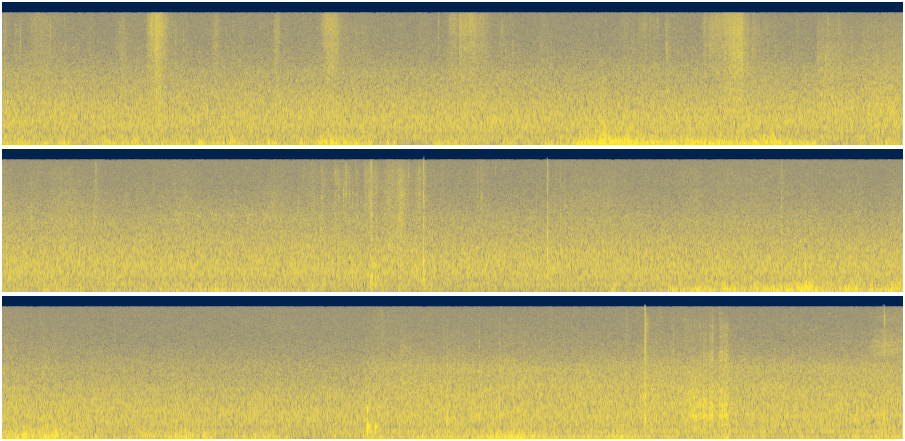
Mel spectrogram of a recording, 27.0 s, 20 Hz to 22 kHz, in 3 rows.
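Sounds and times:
wind in forest: 0.0s - 27.0s.

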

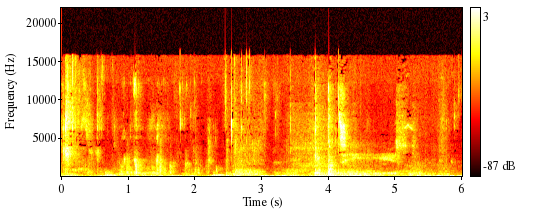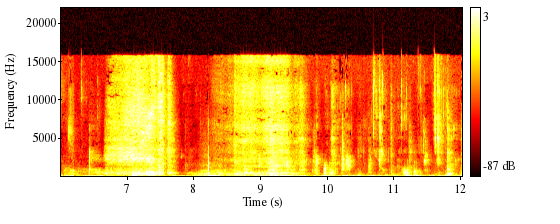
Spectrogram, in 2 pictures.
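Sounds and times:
close chewing with wet smacks: 0.0s - 3.3s, 9.5s - 12.0s.

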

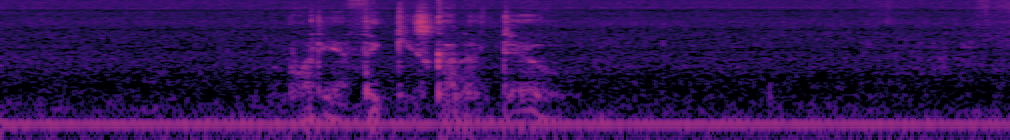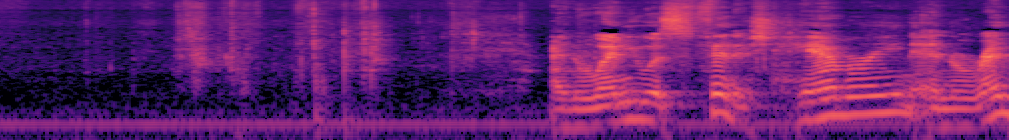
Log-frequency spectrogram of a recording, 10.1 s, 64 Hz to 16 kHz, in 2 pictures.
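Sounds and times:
low electrical hum: 0.0s - 10.0s
man whispering: 1.4s - 2.9s.

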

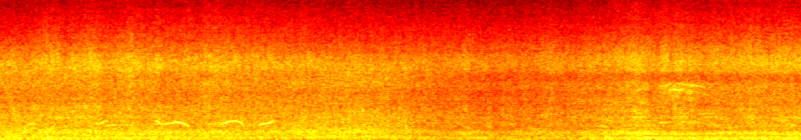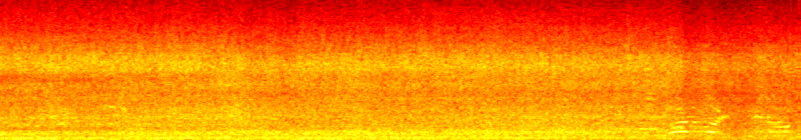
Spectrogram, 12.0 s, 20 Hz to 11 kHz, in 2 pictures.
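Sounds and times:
ocean surf breaking: 0.0s - 12.0s.

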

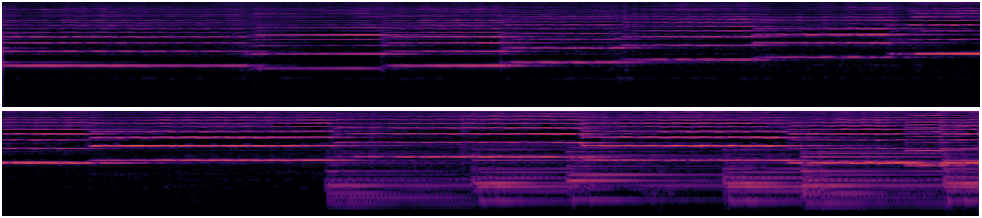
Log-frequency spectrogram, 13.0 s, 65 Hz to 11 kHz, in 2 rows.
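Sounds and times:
solo violin slow melody: 0.0s - 13.0s.

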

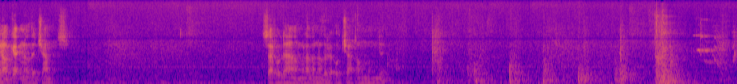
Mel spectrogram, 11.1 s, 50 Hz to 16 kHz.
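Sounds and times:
heavy door thud: 8.2s - 10.6s
high door squeak: 9.8s - 11.0s.

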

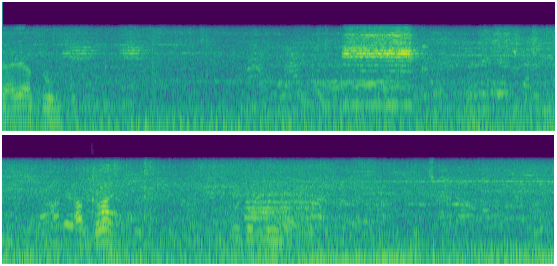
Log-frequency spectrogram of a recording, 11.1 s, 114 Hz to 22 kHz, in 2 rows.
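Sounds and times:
road traffic rumble: 0.0s - 11.0s
vehicle horn honk: 7.9s - 8.9s.

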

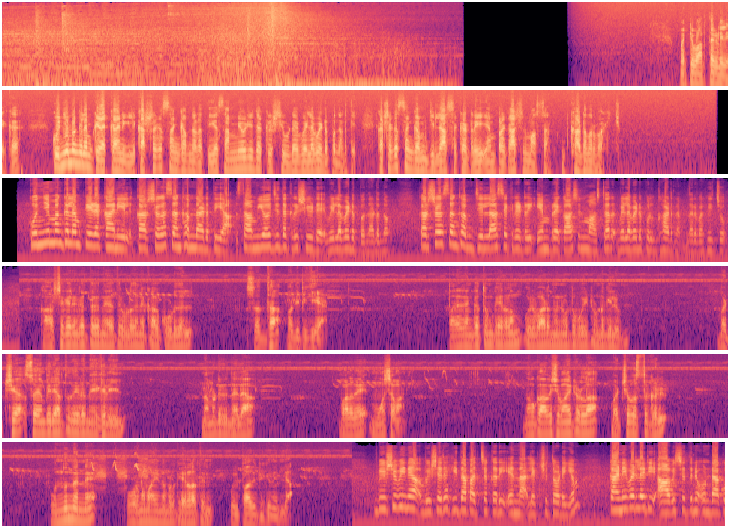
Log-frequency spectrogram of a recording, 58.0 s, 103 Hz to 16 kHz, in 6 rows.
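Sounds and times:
faint microphone hiss: 7.6s - 58.0s
faint chirps: 8.0s - 19.1s, 29.1s - 53.4s
man speaking: 8.8s - 18.0s, 29.6s - 31.6s, 32.3s - 33.4s, 35.0s - 37.4s, 38.6s - 40.4s, 41.4s - 42.1s, 43.2s - 44.1s, 45.7s - 47.6s, 49.0s - 52.3s.

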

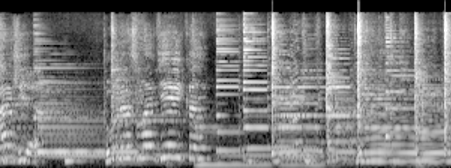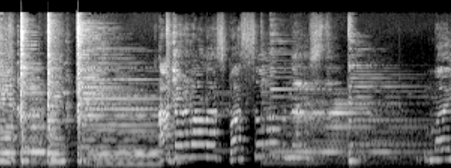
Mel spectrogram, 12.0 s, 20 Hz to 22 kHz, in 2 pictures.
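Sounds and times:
acoustic guitars strumming chords: 0.0s - 12.0s.

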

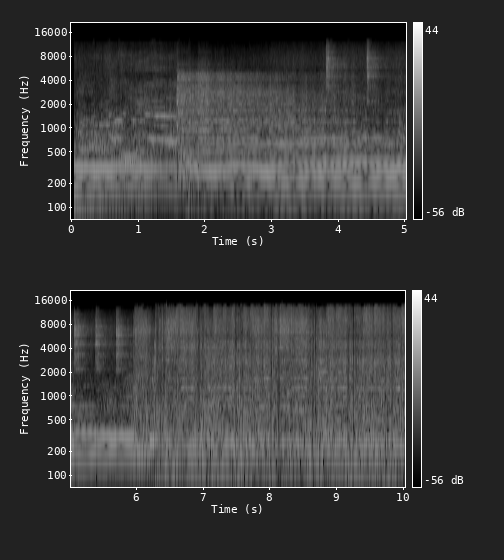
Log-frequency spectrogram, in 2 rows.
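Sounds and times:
electric guitar chord ringing: 0.1s - 10.0s
cymbal taps: 3.8s - 6.0s.

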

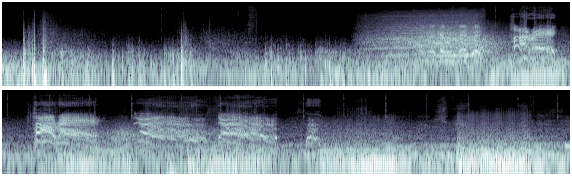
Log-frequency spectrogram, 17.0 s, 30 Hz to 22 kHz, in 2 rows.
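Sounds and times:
low rumble: 0.0s - 17.0s
film score music: 0.6s - 17.0s
man groaning and straining: 9.0s - 13.7s.

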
